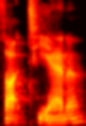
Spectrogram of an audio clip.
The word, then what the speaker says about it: Thotiana: What's the pronunciation of it? Is it Thotiana?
